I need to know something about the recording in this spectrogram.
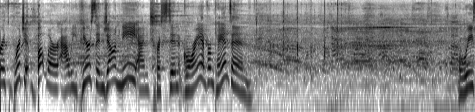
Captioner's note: cheering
